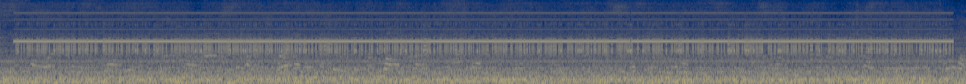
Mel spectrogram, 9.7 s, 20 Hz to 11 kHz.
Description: Weather fax (radiofax), 120 lines a minute, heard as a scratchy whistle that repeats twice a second, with a steady whistle near 850 Hz and the noise inside a subway train.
